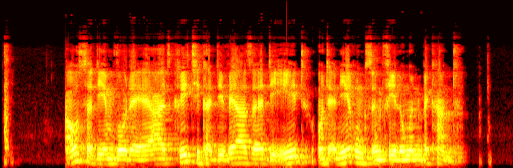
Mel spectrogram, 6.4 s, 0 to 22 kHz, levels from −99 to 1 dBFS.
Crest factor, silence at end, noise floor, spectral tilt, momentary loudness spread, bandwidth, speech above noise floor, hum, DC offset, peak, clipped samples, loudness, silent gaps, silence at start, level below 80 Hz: 14 dB; 0.65 s; -66 dBFS; -4 dB/octave; 5 LU; 9.2 kHz; 53 dB; none; under 0.1%; 0 dBFS; under 0.1%; -13 LUFS; none; 0.05 s; -58 dBFS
